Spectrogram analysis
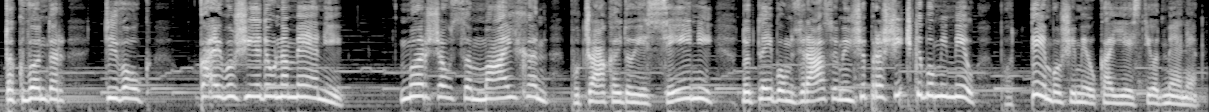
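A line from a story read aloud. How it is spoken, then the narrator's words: Startled piglet pleading pitifully. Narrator (Slovenian): Prašiček je osupnil in ga je milo prosil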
